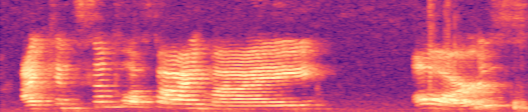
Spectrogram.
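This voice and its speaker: A woman's speech carries audible room echo amid noticeable background noise. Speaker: math teacher. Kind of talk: tutorial.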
